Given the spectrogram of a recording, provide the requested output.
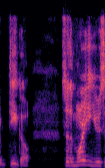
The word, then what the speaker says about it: digo: You can say it like yo dico. No, not yo dico. Yo digo.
